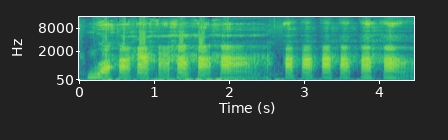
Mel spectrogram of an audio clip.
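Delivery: villain's evil laugh; evil cackle. Acted.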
